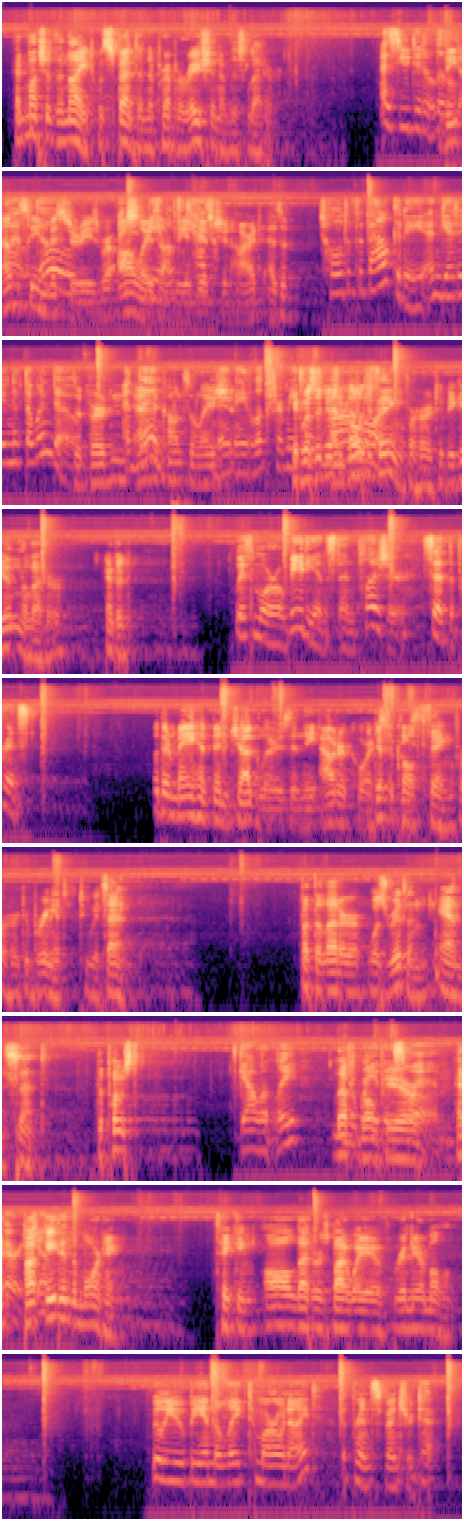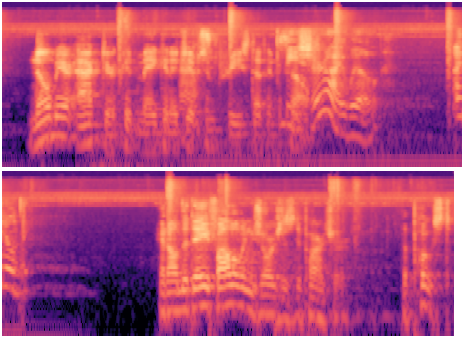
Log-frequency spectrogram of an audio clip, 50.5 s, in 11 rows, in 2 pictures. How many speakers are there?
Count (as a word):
three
